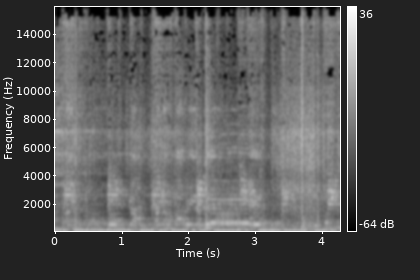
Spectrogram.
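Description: Live band playing an upbeat song through a PA: a prominent bass line, electric guitars and drums, with a singer.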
